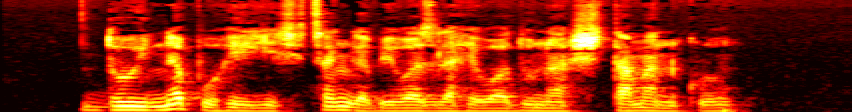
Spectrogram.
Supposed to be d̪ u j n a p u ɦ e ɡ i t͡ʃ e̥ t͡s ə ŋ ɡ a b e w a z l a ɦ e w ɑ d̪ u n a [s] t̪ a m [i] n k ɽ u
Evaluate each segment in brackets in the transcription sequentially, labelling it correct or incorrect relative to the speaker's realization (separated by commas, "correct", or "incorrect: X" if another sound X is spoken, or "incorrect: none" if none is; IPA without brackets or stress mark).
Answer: incorrect: ʃ, incorrect: a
